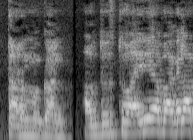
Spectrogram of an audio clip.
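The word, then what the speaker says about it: ptarmigan: तो यहां पर दोस्तों पी को हम लोग साइलेंट करके पढ़ेंगे इसको पढ़ते वक्त तो इसको पढ़ेंगे दोस्तों टर्मगन।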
